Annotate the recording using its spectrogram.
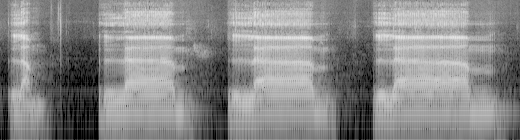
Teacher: এই আমাদের জিবার আগা এই উপরের দাঁতের গোড়ার দিকে লাগতেছে লাম লাম দেখছেন লাম আগার দিকে গোড়ার দিকে থাকবে লাম লাম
